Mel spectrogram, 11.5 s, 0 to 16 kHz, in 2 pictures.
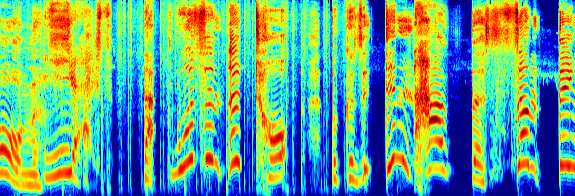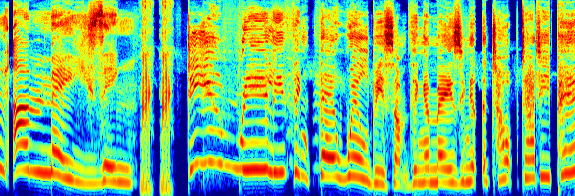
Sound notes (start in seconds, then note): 7.1 snorts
